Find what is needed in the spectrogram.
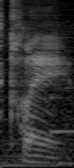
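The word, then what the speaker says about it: Klee: Cle means clover in German. Oh nice. Oh, that's cool. And it's pronounced as clay.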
